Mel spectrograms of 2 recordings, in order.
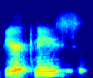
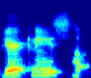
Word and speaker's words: Bjerknes: familiar with the name i believe i pronounce it bjerknes wilhelm bjerknes joe might correct me on that but that's correct oh you got it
